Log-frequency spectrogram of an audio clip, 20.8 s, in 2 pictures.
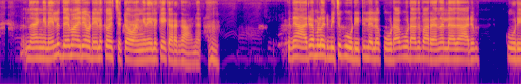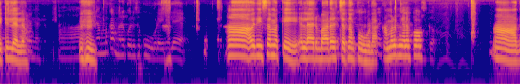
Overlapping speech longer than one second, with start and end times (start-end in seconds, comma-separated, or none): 17.1-18.8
